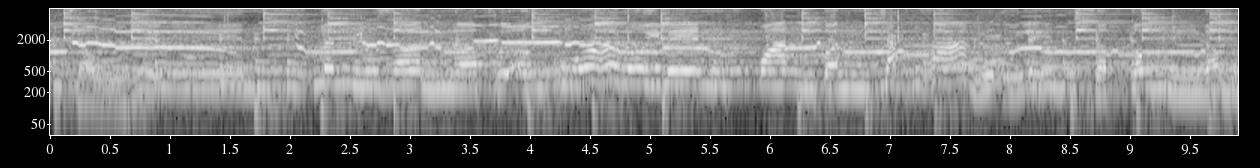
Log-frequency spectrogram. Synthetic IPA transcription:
t͡ɕə˨˩w | le˧n | e˧n | lə˧nzəː˧˩nə˨˩p̚ɨ̰˧˨əŋku˧˦ɗo˧jɓe˧n | kwaː˧nt̪wə˨˩nt͡ɕa˦˥k̚zaː˨˧˦ŋɨ̰˧˨əle˧nsəː˨˩p̚kə˧wŋ͡m | ɗə˧wŋ͡m

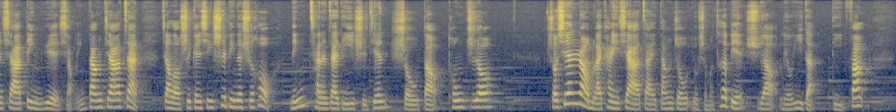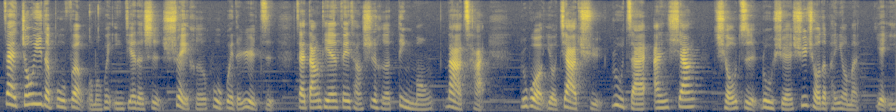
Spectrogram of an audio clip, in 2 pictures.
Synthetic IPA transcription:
nɕja˥˧t̪i˥˧ŋɥɛ˥˩ɕjɑ̰˨˩ʊlʔḭ˧˥ŋt̪ɑ˥ŋt͡ɕja˥t͡sa˥˩n | t͡ɕjɑ˥ŋlɑ˨˩ʊʂɻ̩˥kə˥nɕi˥ŋʂɻ̩˥˩pʰi˧˥ŋd̪ə˨˧ʂɻ̩˧˥xo˥˩ʊni˧˥ŋt͡sʰa˧˥ɪnɤ˧˥ŋt͡sa˥˧ɪt̪i˥˧i˥˩ʂɻ̩˧˥t͡ɕjɛ˥nʂo˥˩ʊt̪ɑ˥˩ʊt̪ʰʊ˥ŋʈ͡ʂɻ̩˥ɔ˦ | ʂo˨˩ʊɕjɛ˥nɻɑ˥˩ŋwɔ˨˩mə˦nla˧˥ɪkʰa˥˩ni˧˥ɕja˥˧t͡sa˥˩ɪt̪ɑ˥ŋʈ͡ʂo˥ʊjo˨˩ʊʂə˧˥nmə˧t̪ʰɤ˥˩pjɛ˧˥˦ɕy˥jɑ˥˩ʊljo˧˥ʊi˥˩d̪ə̰˩t̪i˨˩fɑ˥ŋ | t͡sa˥˩ɪʈ͡ʂo˥ʊi˥d̪ə˨pu˥˧fə˨nwɔ̰˨˩mə˦nxwe˥˩ɪʔi˧˥ŋt͡ɕjɛ˥d̪ə˨ʂɻ̩˥˩ʂwe˥˧ɪxɤ˧˥xu˥˧kwe˥˩ɪd̪ə˩ɻɻ̩˥˩d͡z̩˨˩ | t͡sa˥˩ɪt̪ɑ˥ŋt̪ʰjɛ˥nfe˥ɪʈ͡ʂʰɑ˧˥ŋʂɻ̩˥˩xɤ˧˥t̪i˥˩ŋmo˧˥ŋna˥˧t͡sʰa̰˨˩ɪ | ɻu˧˥kwɔ˨˩jo˨˩ʊt͡ɕja˥˩t͡ɕʰy˨˩ɻu˥˩t͡sa˧˥ɪa˥nɕjɑ˥ŋ | t͡ɕʰjo˧˥ʊʈ͡ʂɻ̩˨˩ɻu˥˩ɕɥɛ˧˥ɕy˥t͡ɕʰjo˧˥ʊd̪ə˨˧pʰə˧˥ŋjo˨˩ʊmə̰˧˦n | jɛ˨˩ʔi˧˥

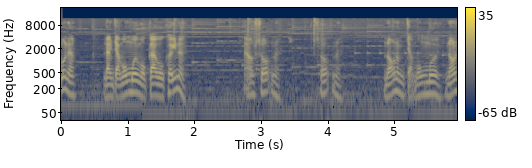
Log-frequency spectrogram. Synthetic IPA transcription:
əknaː˨˧˩w | laː˨˩mt͡ɕa̰˧˨mɓo˨˧˦nmɨ˧əjmo˨˩t̚kaː˧jku˨˩kxi˨˦na˨˩j | ʔa̰ː˧˩wso˦˥t̚na˨˩j | so˦˥t̚na˨˩j | nɔ˨˦naː˨˧˩mt͡ɕa̰˧˩mʔɓo˧˦nmɨ˧əjnɔ˨˦l

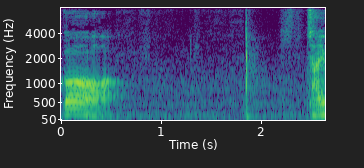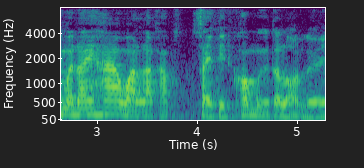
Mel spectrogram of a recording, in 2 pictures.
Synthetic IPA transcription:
kɔː˥˩ | t͡ɕʰa˦˥jmaː˧daː˥˩jɦaː˥˩wa˧nlɛ˦˥wkʰa˦˥p̚ | sa˨˩jt̪i˨˩t̪̚kʰɔː˥˩mɯː˧t̪a˧lɔ̰ː˨˩t̪̚lɤː˧j

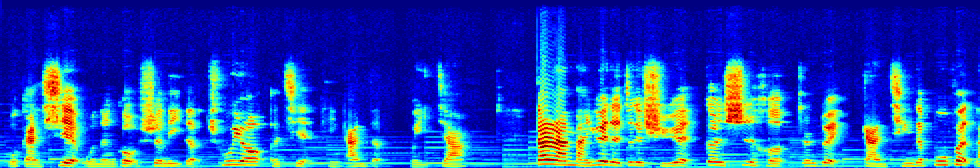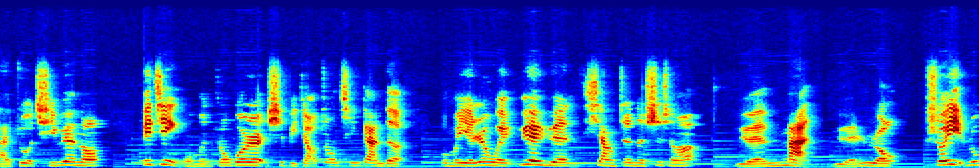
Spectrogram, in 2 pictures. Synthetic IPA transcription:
wɔ˧˥ka˨˩nɕjɛ˥˩wɔ˨˩nɤ˧˥ŋko˥˧ʊʂwə˥˧nli˥˩d̪ə˩ʈ͡ʂʰu˥jo˧˥ʊə˞˧˥t͡ɕʰjɛ˨˩˦pʰi˧˥ŋʔa˥nd̪ə˨ | xwe˧˥ɪt͡ɕja˥ | t̪ɑ˥ŋɻa˧˥nma˨˩nɥɛ˥˩d̪ə˩ʈ͡ʂɤ˥˩ɡə˩ɕy˨˩ɥɛ˥˧nkɤ˥˧ŋʂɻ̩˥˩xɤ˧˥ʈ͡ʂə˥nt̪we˥˩ɪka˨˩nt͡ɕʰi˧˥ŋd̪ə˧pu˥˩fə˨˩nla˧˥ɪt͡swɔ˥˧t͡ɕʰi˥˧ɥɛ˥˩nə˨ | pi˥˧t͡ɕi˥˩ŋwɔ˨˩mə˧˦nʈ͡ʂʊ˥ŋkwɔ˧˥ɻə˧˥nʂɻ̩˥˩pi˨˩t͡ɕjɑ˥˧ʊʈ͡ʂʊ˥˩ŋt͡ɕʰi˧˥ŋka˨˩nd̪ə˩ | wɔ˨˩mə˦njɛ˨˩ɻə˥˩nwe˧˥ɪɥɛ˥˧ɥɛ˥˧nɕjɑ˥˩ŋʈ͡ʂə˥nd̪ə˨ʂɻ̩˥˩ʂə˧˥nmə˨ | ɥɛ˧˥nma˨˩n | ɥɛ˧˥nɻʊ˧˥ŋ | swɔ˧˥i˨˩ɻu˧˥

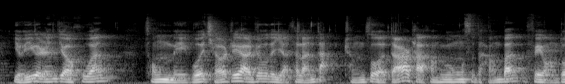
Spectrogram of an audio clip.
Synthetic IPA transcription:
jo˨˩ʊi˧˥ɡə˧ɻə˧˥nt͡ɕjɑ˥˩ʊxu˥a˥n | t͡sʰʊ˧˥ŋme˨˩ɪkwɔ˧˥t͡ɕʰjɑ˧˥ʊʈ͡ʂɻ̩˥ja˥˩ʈ͡ʂo˥ʊd̪ə˨ja̰˥˨˩sʰa˥˩la˧˥nt̪a̰˥˩ʈ͡ʂʰɤ˧˥ŋt͡swɔ˥˩t̪ɤ˞˥˧˥t̪ʰa˥˩xɑ˧˥ŋkʰɔ˧˥ŋkʊ˥ŋs̩˥d̪ə˨xɑ˧˥ŋpa˥nfe˥ɪwɑ̰˨˩ŋt̪wa˥

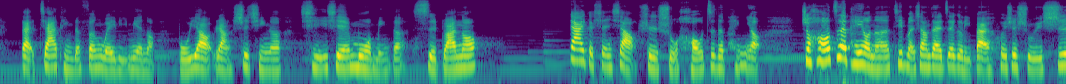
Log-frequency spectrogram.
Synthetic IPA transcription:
t͡sa˥˩ɪt͡ɕja˥t̪ʰi˧˥ŋd̪ə˧fə˥nwe˧˥ɪli˨˩mjɛ˥˩nə˩pu˧˥jɑ˥˧ʊɻɑ˥˧ŋʂɻ̩˥˩t͡ɕʰi˨˩ŋnə˦ | t͡ɕʰi˨˩i˥˩ɕjɛ˥mwɔ˥˩mi˧˥ŋd̪ə˧sɹ̩˥˩t̪wa˥nɔ˧ | ɕja˥˩i˧˥ɡə˨ʂə˥˧nɕjɑ˥˧ʊʂɻ̩˥˩ʂu˨˩xo˧˥ʊt͡sɹ̩˧˥d̪ə˨pʰə˧˥ŋjo˨˩˦ʊʂu˨˩xo˧˥ʊt͡sɹ̩˧˥d̪ə˨pʰɤ˧˥ŋjo˨˩ʊnə˦t͡ɕi˥pə˨˩nʂɑ˥˧ŋt͡sa˥˧ɪʈ͡ʂɤ˥˩ɡə˩li˨˩pa˥˧ɪxwe˥˧ɪʂɻ̩˥˩ʂu˨˩y˧˥ʂɻ̩˥

